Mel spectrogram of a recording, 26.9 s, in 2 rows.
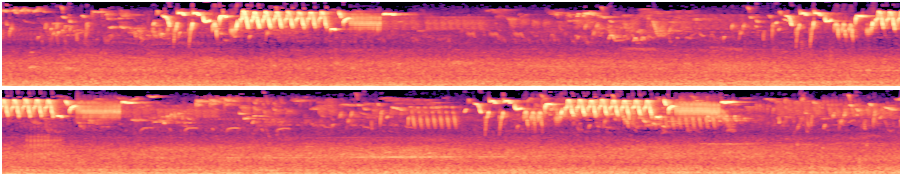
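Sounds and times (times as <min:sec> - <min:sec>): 
Eurasian wren singing: 0:00.0 - 0:06.4, 0:07.4 - 0:26.9.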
